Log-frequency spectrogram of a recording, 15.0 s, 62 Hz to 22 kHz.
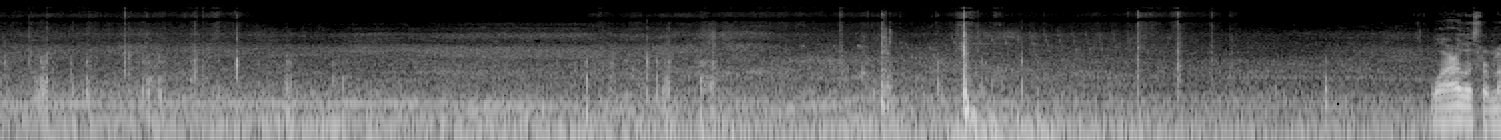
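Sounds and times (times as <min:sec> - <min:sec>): steady low rumble: 0:00.0 - 0:15.0
truck door clunk: 0:08.4 - 0:10.4.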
